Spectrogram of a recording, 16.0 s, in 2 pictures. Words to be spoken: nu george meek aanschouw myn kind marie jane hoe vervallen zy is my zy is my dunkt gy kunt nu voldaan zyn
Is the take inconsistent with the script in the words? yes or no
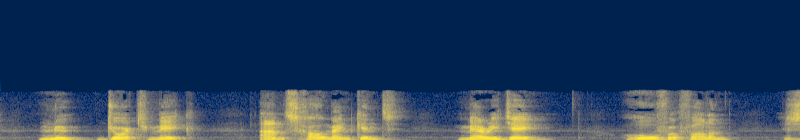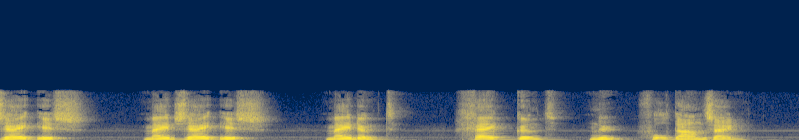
no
